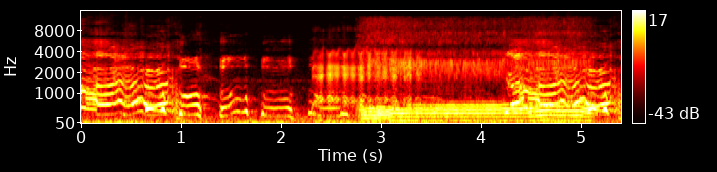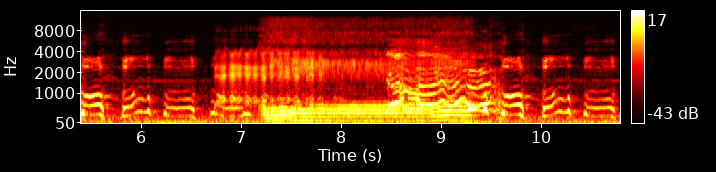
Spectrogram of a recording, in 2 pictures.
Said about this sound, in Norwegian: Nei, det er det med sauer, at hver gang jeg hører breking som høres ut som en sau, ja, ja, hver gang jeg hører det, så må jeg så sånn fryktelig bæsje.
